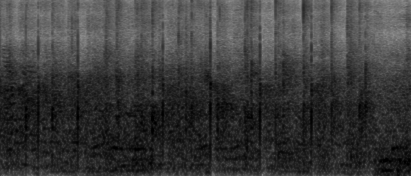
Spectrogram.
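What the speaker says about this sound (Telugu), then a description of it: "అందరం ఒకసారి గట్టిగా చప్పట్లు కొట్టాలి." Audience clapping fills a song release event with a steady, dense wash of applause that holds at an even level from start to finish, with a few sharper claps standing out.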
